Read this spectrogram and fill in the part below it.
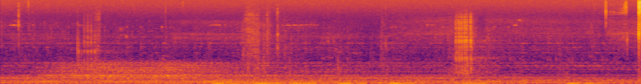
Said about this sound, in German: Ach, dieses Knarzen macht mich wahnsinnig.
